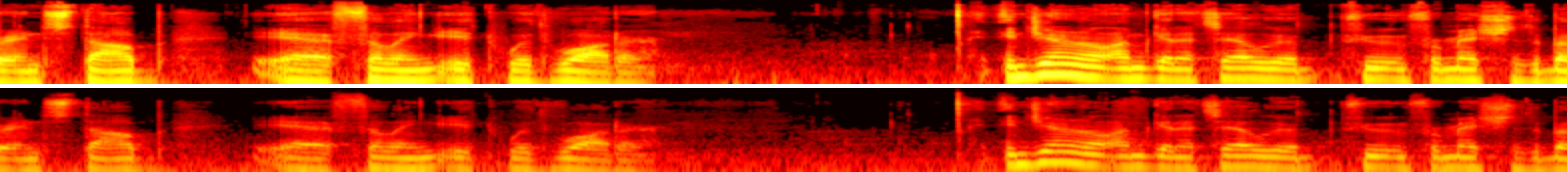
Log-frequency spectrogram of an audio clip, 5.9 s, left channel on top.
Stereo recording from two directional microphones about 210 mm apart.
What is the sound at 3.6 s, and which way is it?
Speech, 40° left (ahead or behind).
